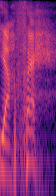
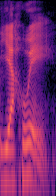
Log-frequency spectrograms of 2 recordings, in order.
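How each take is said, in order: First: The middle consonant is a v sound. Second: The middle consonant is a w sound. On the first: The speaker calls it wrong. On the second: The speaker calls it right. "Yang betul itu bukan"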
